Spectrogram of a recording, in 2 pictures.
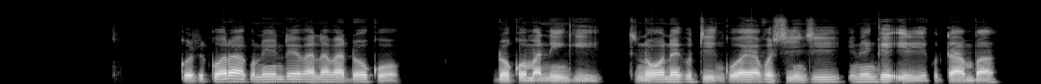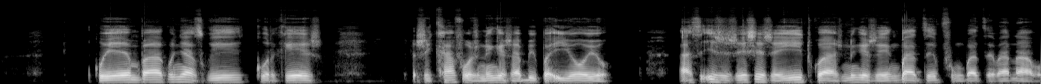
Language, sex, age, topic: Ndau, female, 18-24, education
